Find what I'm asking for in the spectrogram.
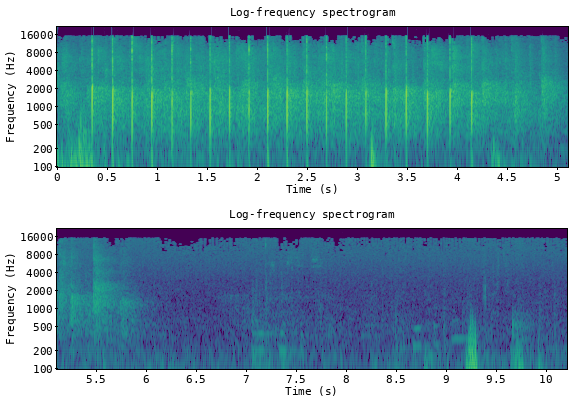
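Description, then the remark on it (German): Audience applause for the helpers who made the event possible: a steady burst of many hands clapping, with a few sharp louder claps standing out, tapering off after about five seconds into near silence with faint shuffling. “Okay, ihr müsstet eigentlich alle hier vorne stehen und den Applaus bekommen, weil ohne euch wäre das überhaupt nicht möglich gewesen.”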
